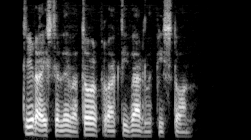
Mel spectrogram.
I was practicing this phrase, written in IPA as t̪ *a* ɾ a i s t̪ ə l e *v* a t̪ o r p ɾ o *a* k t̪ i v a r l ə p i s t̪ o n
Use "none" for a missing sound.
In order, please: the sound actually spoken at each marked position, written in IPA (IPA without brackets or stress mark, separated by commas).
i, v, a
